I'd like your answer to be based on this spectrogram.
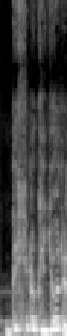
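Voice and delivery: lightly exasperated, high voice; mock-annoyed protest. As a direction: act out cutting in on the child's behalf. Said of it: "le digo yo".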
